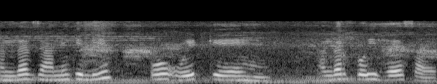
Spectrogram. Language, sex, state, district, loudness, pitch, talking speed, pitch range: Hindi, female, Odisha, Sambalpur, -17 LUFS, 220 Hz, 150 wpm, 200-235 Hz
